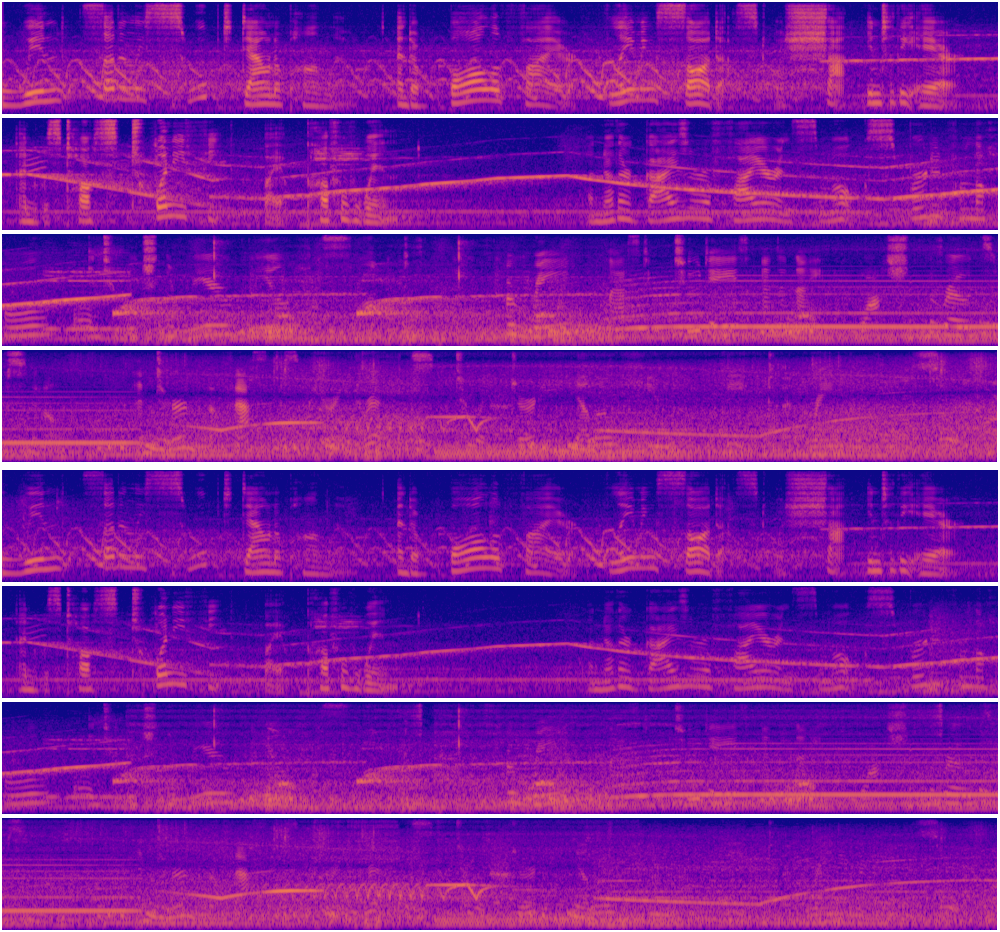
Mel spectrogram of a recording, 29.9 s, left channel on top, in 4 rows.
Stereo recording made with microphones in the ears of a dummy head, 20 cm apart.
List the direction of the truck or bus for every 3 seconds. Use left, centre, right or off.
right, right, right, right, right, right, right, right, centre, left.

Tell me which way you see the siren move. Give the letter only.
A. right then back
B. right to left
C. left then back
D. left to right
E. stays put
D.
